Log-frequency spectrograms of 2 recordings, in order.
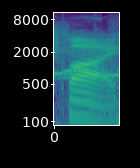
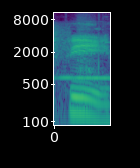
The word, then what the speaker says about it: Fi: if you will yeah her name is Phi it's not pronounced fee look it up okay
